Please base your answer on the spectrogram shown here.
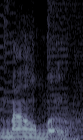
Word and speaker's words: Malmö: How do you pronounce Malmö. Mal? I call it Malmo in English. Yeah. With my accent.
